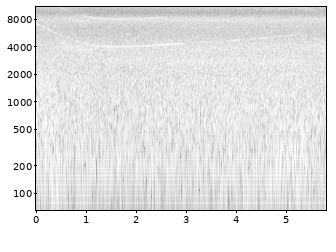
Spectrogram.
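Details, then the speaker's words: Turbo barrel on a cage buggy heating wood for pyrolysis gas: loud steady jet-like roar with a faint whistle sliding down in pitch as the turbo comes up on boost then falls right back off. "It comes up on it and then it just falls right back off it. Very strange."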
